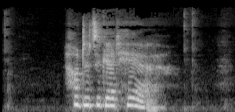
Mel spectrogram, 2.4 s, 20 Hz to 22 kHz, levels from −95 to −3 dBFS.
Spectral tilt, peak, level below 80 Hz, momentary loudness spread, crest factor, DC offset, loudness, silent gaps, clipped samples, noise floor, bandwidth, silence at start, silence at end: -3 dB/octave; -4 dBFS; -58 dBFS; 17 LU; 20 dB; under 0.1%; -21 LUFS; none; under 0.1%; -62 dBFS; 16 kHz; 0.65 s; 0.65 s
